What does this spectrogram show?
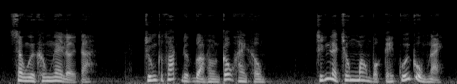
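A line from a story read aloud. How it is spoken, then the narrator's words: Sharp, impatient old man. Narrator (Vietnamese): lão gắt giọng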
